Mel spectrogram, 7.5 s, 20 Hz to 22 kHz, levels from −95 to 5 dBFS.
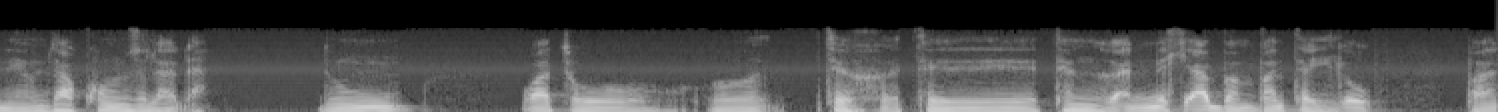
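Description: A dimmer, rectifier or missing shield lets switching spikes from the 60 Hz mains into the signal path, twice per cycle, so harmonics of 60 Hz stack up from the low bass well into the kilohertz range. This is mains buzz, and it runs the whole length of the speech as a steady, raspy drone sitting roughly 30 dB below the voice. It is present under every pause as well as beneath the talking.

At 0.45 s and again at 6.32 s, unconcealed Bluetooth headset packet loss drops a 7.5 ms stretch of audio, which fits a single lost frame between headset and phone. Nothing conceals the gap, so silence or an idle pattern replaces the speech for that instant. Each event is heard as a tiny hole with hard edges, cutting the speech for a fraction of a syllable before it resumes. The mSBC wideband link carrying the speech still passes its band up to 8 kHz around these gaps.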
